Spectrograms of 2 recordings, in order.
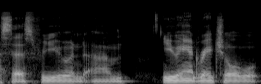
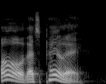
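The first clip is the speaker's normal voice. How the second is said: casual, breezy, nonchalant, pitched-up offhand tone; 8 semitones higher than usual. Retelling a friend's answer about a woman on the lava: imitating a nonchalant reply. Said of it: "her friend just so nonchalant was like".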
